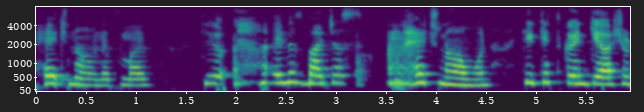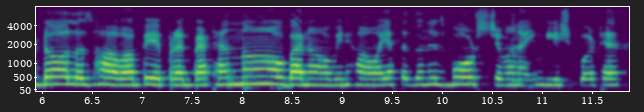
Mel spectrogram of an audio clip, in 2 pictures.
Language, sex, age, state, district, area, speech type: Kashmiri, male, 18-30, Jammu and Kashmir, Budgam, rural, spontaneous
